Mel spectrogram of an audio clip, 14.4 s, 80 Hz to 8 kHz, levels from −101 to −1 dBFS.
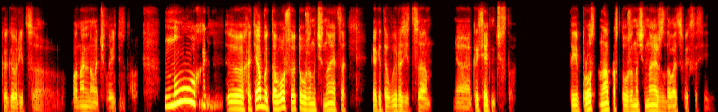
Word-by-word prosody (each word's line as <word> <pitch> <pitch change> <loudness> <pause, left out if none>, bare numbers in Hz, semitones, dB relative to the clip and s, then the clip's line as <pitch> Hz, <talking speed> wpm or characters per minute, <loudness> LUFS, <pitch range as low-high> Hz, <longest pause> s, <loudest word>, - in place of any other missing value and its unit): как 95 - -7
говорится, 90 0 -6 0.6
банального 95 -2 -5
человеческого. 90 -1 -10 0.5
Ну, 260 +8 +5
хоть, 210 -3 -5 0.4
э, 140 -1 +3
хотя 140 +8 +6
бы 175 -4 +4
того, 150 +5 +4
что 140 -4 +1
это 140 +1 -2
уже 120 -2 0
начинается, 120 +1 0 0.5
как - - -2
это 100 - -2
выразиться, 95 -4 -4 0.5
а, 85 -1 -7
крысятничество. - - -2 1.1
Ты 110 -1 0
просто-напросто 130 -1 +1
уже 105 0 -2
начинаешь 105 0 +1
сдавать 95 +1 -3
своих - - -6
соседей. - - -16
110 Hz, 110 wpm, -25 LUFS, 95-140 Hz, 1.1 s, хотя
